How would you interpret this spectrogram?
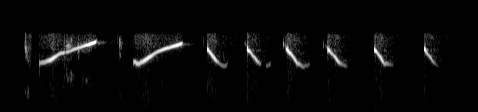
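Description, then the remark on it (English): A person in Chicago whistles an imitation of a cardinal's song: two long, rising slurred notes followed by six quick, evenly spaced downward-sliding whistles, clear and fairly loud with no talking. “Cardinal.”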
